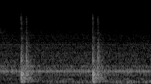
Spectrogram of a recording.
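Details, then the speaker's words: Chinese diesel heater after glow plug replacement, lighting up: crisp single fuel dosing pump ticks roughly every 0.7 seconds over a faint steady hum as the pump starts once the glow plug is hot; normal fuel pump clicking. "there we go that's our fuel pump started oh what a happy sound I never thought I'd ever thought I'd be pleased to hear that noise"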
